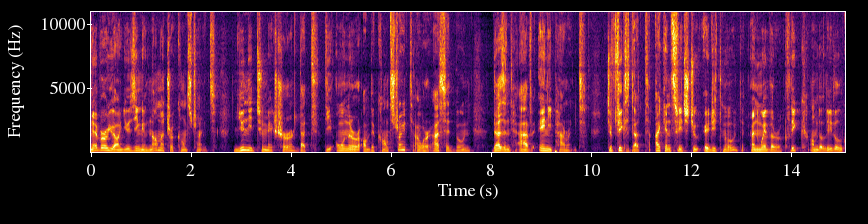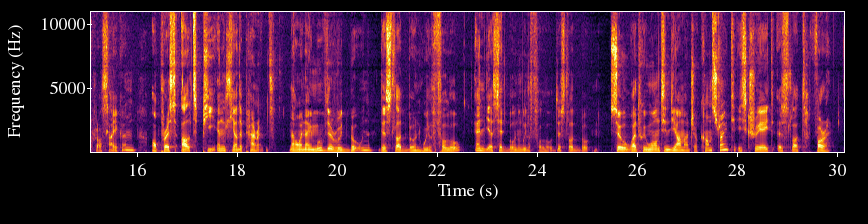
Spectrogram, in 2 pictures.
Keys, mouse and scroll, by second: 1.9 click, 2.9 click, 8.4 Tab, 16.5 alt+p, 18.8 Tab, 19.4 click, 19.9 g, 21.7 right click, 22.3 click, 22.8 middle click, 24.5 click, 26.6 click, 27.1 click, 28.8 click, 30.0 click.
